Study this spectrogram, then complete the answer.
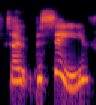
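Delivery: usual speaking voice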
